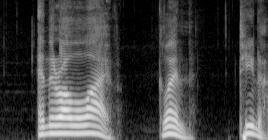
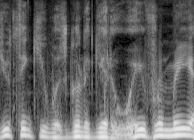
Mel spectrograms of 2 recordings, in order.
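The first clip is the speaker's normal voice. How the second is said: imitating Freddy with a Southern twang; southern accent Freddy; 5 dB louder than usual. Freddy taunts Nancy in a mock Southern accent. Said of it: "You might as well have had a southern accent there".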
